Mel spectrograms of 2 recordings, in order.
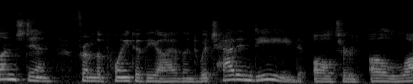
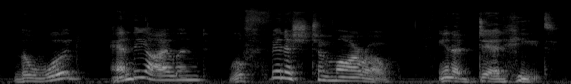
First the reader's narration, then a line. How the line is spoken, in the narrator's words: he laughed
